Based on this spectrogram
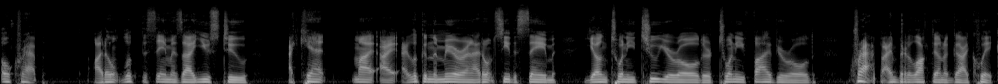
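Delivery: ordinary delivery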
